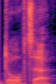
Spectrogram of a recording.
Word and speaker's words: daughter: th and Asthma Auto silent gh in daughter also at first I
